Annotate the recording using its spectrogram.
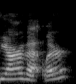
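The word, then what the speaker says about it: Jararvellir: Yes, I am in the Barony of Yarra-Vettler, which is out of Madison, Wisconsin. That's how you pronounce it, Joel.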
